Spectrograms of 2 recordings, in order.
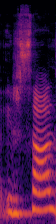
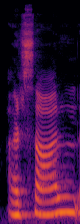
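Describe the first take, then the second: First: "ارسال" with a short i first, ir-saal; correct pronunciation. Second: "ارسال" with a short a first, ar-saal; common mispronunciation. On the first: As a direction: open "ارسال" on i: irsaal. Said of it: "صحیح ہے". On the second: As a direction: open "ارسال" on a: arsaal. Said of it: "درست ادائیگی نہیں ہے". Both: Shown as a demonstration.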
